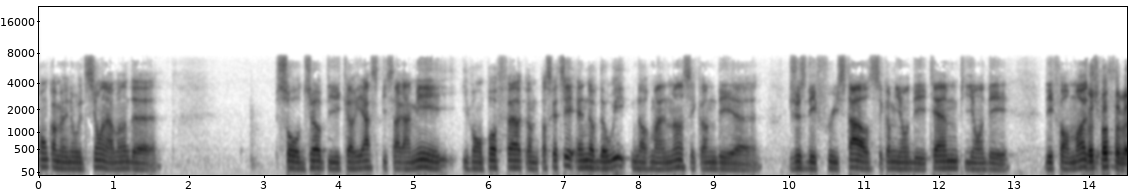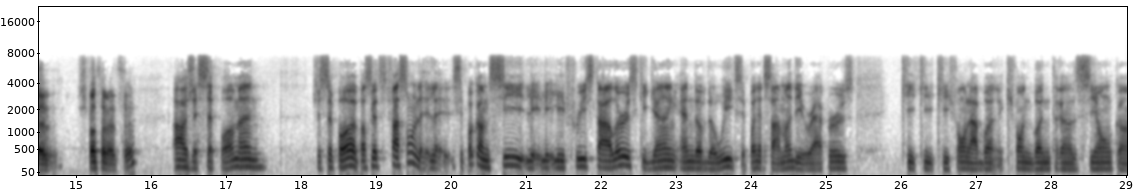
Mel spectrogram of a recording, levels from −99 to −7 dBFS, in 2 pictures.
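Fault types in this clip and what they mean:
AMR wideband (HD Voice) codec: Throughout the clip the speech has a rough, raspy, buzzy texture. This comes from the wideband mobile codec running at one of its lowest rates, which fits the 8.85 kbit/s mode, where the pulse-based vocal tract model has too few bits per frame. The top band still has hiss-like air above 6.4 kHz. That separates it from narrowband telephone coding, which would sound muffled instead of rough.
lost AMR speech frames: Between "c'est pas" and "des rappers", at about 24.13 to 24.18 s, the voice briefly dips and warbles, which fits a single lost 20 ms frame. The decoder bridged the gap by reusing the previous pitch and vocal tract settings at lower gain, so the sound smears instead of cutting out. A packet dropout without concealment would leave a hard gap of silence or a click.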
